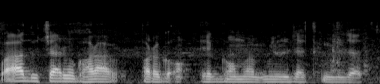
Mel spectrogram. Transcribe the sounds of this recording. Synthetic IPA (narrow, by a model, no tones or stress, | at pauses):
ba̰d̪ut͡ʃaɾkeɡʱəɾapəɾɡek̚ɡãmemild͡ʒajt̪kmild͡ʒajt̪ʰ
